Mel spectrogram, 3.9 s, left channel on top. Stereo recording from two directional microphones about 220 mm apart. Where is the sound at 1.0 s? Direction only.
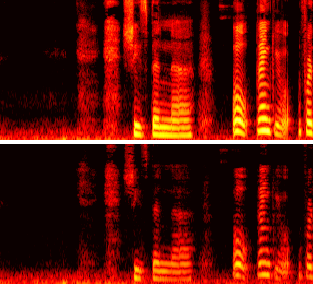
35° left (ahead or behind); by 3.9 s 50° left (ahead or behind).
